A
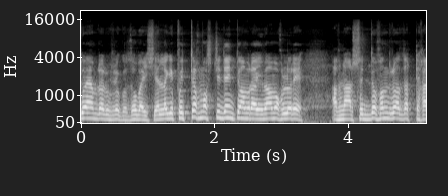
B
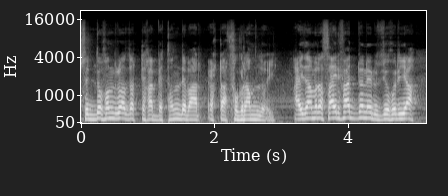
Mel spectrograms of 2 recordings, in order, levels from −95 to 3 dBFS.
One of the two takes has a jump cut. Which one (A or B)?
B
